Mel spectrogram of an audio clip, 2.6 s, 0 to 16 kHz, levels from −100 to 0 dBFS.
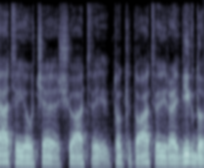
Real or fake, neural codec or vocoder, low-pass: real; none; 14.4 kHz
